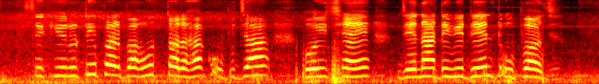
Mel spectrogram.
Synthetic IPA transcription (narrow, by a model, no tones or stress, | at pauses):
sikjuɾiʈipəɾbəɦut̪ːəɾɦəkupd͡ʒa | ɦojt͡ʃʰɛ̃ | d͡ʒenaɖibiɖeɳʈupəd͡ʒ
